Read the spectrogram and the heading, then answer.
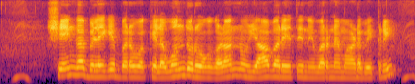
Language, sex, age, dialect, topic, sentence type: Kannada, male, 18-24, Central, agriculture, question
